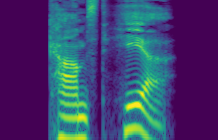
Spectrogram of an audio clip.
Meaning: second-person singular preterite of herkommen
- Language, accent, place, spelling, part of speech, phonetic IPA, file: German, Germany, Berlin, kamst her, verb, [kaːmst ˈheːɐ̯], De-kamst her.ogg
